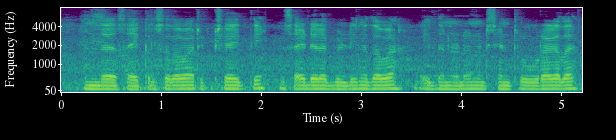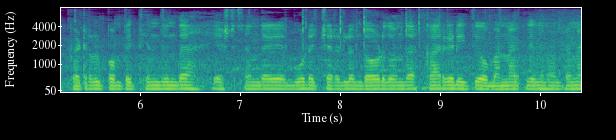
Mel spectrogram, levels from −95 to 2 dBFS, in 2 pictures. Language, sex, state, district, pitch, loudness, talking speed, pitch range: Kannada, male, Karnataka, Bijapur, 120 Hz, -16 LUFS, 80 wpm, 115-120 Hz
